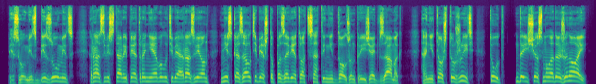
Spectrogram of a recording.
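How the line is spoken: Old man shouting, shaking. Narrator (Russian): кричал весь, трясясь, старик

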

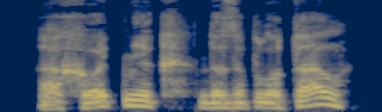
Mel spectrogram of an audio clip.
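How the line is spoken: Older soldier's mocking grunt. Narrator (Russian): хмыкнул один из бойцов, по-видимому, старший

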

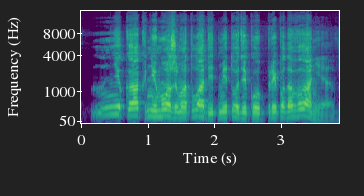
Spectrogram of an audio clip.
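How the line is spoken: Sighing. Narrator (Russian): вздохнула Орлова

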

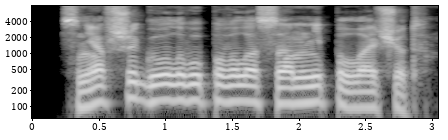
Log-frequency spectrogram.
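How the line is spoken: Gloomy inner thought. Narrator (Russian): мрачно подумал

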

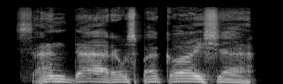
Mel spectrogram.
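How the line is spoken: Creaky rasping voice. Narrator (Russian): проскрипел Рашна

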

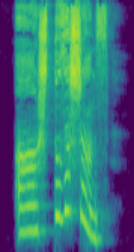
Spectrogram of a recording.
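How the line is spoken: Uncertain questioning. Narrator (Russian): неуверенно переспросила я

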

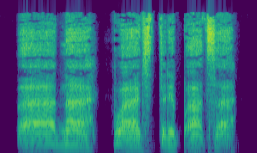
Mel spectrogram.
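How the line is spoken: Hoarse rasp. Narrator (Russian): прохрипел он

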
